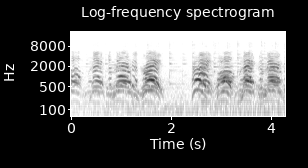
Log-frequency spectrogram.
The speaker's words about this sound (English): Across the river at the other side of Riverside Park were the sounds from the anti-hate march.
